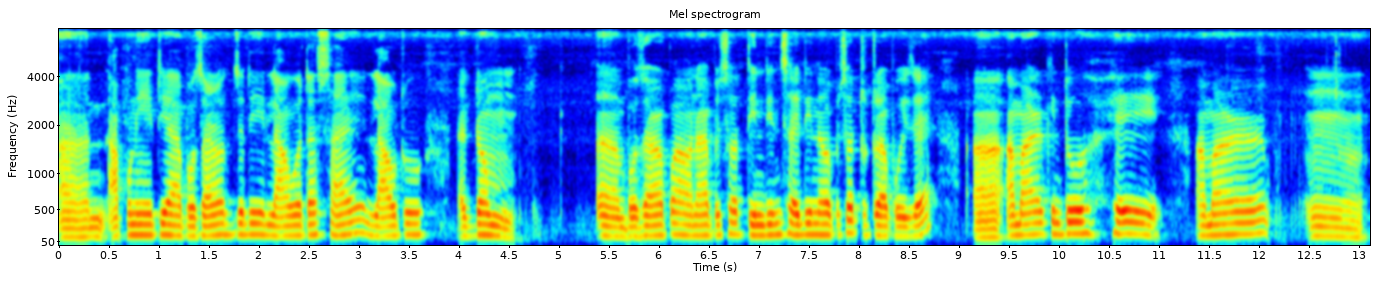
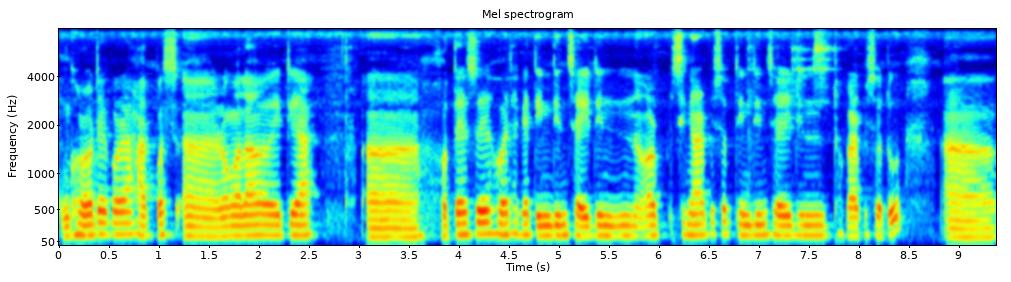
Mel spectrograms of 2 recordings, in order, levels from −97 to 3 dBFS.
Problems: background sounds at intervals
